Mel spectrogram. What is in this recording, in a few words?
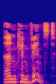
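"unconvinced", British English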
